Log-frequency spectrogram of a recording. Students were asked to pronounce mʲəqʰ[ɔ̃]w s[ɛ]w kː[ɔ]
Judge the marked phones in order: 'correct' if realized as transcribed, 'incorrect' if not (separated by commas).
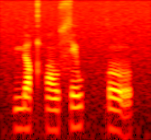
correct, incorrect, incorrect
